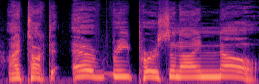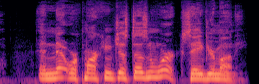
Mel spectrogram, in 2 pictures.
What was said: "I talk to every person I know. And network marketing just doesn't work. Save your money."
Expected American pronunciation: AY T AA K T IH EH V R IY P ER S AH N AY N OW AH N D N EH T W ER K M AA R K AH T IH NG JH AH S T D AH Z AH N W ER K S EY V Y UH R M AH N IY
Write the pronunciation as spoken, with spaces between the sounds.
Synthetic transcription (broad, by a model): AY T AA K T IH EH V R IY P ER S AH N AY N OW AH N N EH T W ER K M AA R K AH T IH NG JH AH S D AH Z AH N W ER K S EY V Y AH R M AH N IY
